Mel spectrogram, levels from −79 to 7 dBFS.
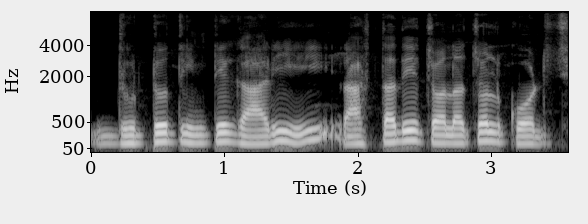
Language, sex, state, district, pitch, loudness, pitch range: Bengali, male, Tripura, West Tripura, 125 Hz, -14 LUFS, 120-145 Hz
